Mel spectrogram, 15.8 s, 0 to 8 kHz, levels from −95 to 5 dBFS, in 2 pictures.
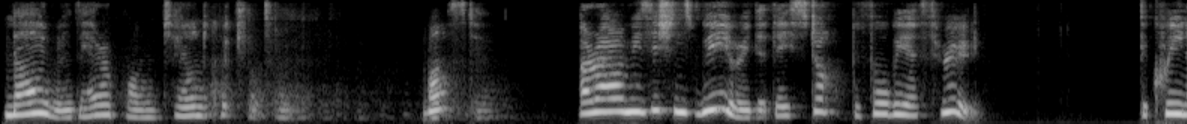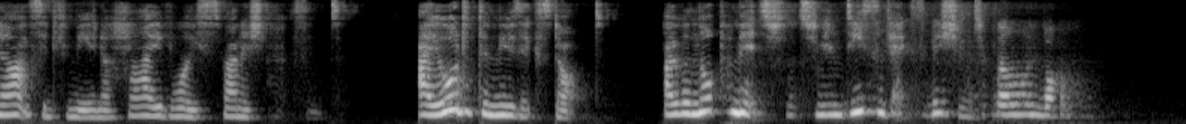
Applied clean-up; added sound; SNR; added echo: neural mask model DeepFilterNet 3.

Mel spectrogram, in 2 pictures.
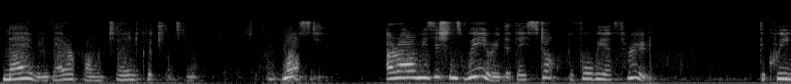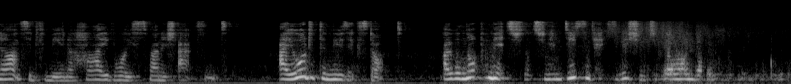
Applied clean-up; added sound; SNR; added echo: neural separator model SepFormer DNS4.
